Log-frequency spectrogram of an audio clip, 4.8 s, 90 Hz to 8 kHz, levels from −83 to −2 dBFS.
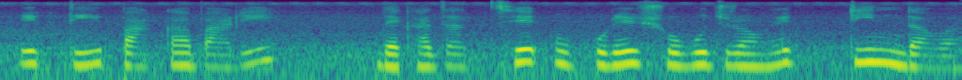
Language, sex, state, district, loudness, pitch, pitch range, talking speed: Bengali, female, West Bengal, Alipurduar, -16 LUFS, 210 Hz, 195-230 Hz, 125 wpm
